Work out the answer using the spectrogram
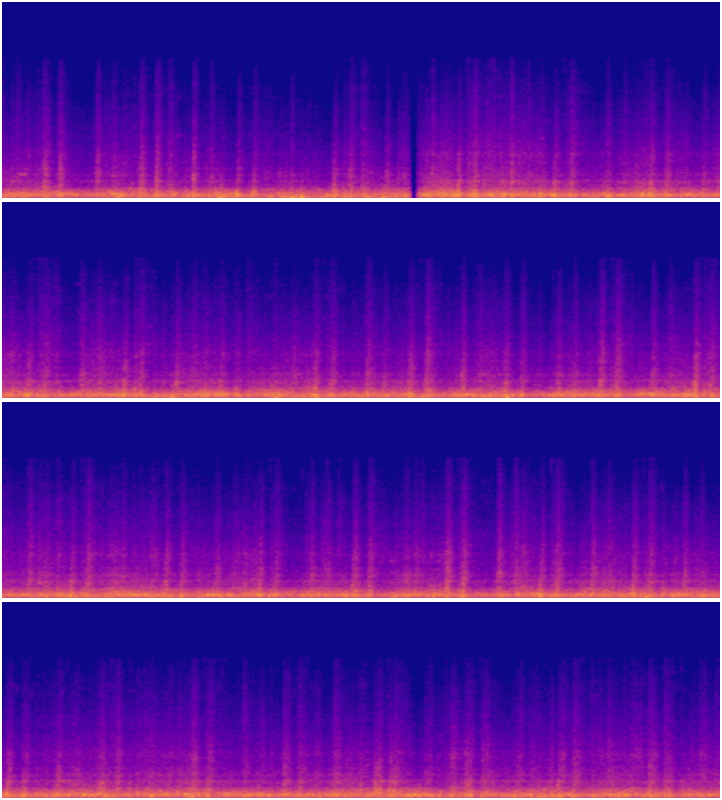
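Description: Passenger train running steadily along the track, heard from on board: a constant rumbling drone with a continual clatter of the wheels over the rails. The sound drops out for an instant about four seconds in.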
